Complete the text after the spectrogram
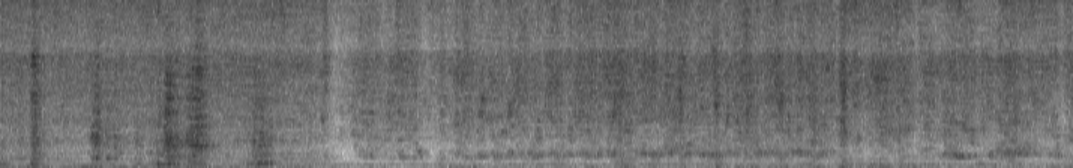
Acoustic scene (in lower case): kitchen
